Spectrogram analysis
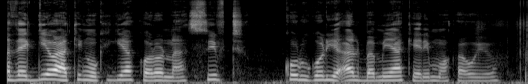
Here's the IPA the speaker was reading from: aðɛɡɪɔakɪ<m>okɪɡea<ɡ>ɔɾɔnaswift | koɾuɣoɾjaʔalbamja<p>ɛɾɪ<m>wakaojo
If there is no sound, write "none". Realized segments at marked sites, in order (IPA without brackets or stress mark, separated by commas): ŋ, k, k, m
